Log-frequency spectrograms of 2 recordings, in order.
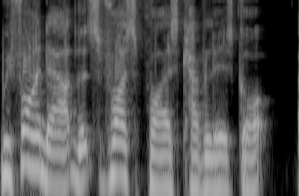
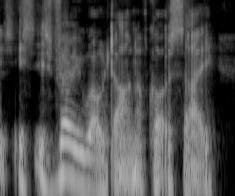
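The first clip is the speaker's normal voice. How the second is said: normal talking voice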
